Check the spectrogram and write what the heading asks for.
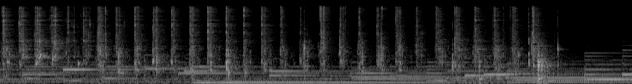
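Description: Eggs being beaten with a whisk in a glass baking dish: rapid clicking of the whisk against the glass, several strokes a second, with one louder knock just before the clicking stops near the end. Background music plays underneath.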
